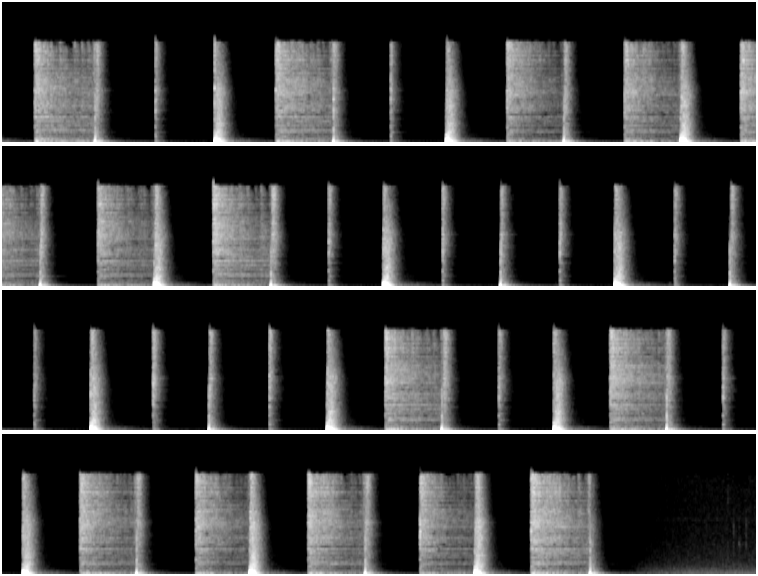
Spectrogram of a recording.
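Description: Drum kit played slowly and steadily: an eighth-note closed hi-hat pattern with bass drum and snare, and open hi-hat notes that ring longer. In the later part, open and closed hi-hat alternate note by note. The playing stops shortly before the end.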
